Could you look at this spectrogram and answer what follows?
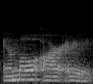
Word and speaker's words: mora: we don't call each of those units a syllable. We call them a mora, M-O-R-A.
